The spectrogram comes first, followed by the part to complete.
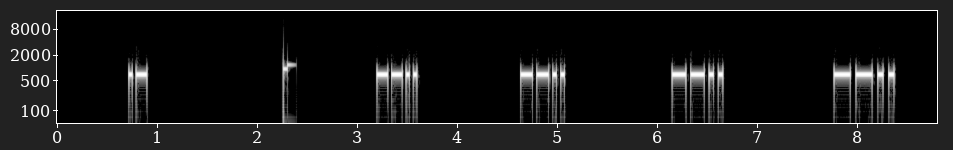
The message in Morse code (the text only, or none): A ZZZZ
